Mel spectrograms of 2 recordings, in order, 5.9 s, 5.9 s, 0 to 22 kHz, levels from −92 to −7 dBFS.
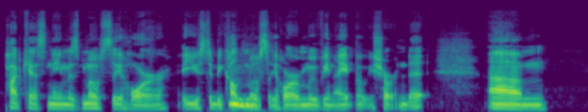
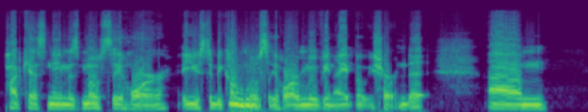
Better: first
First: none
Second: distortion; heavy; 10% of the sound clipped

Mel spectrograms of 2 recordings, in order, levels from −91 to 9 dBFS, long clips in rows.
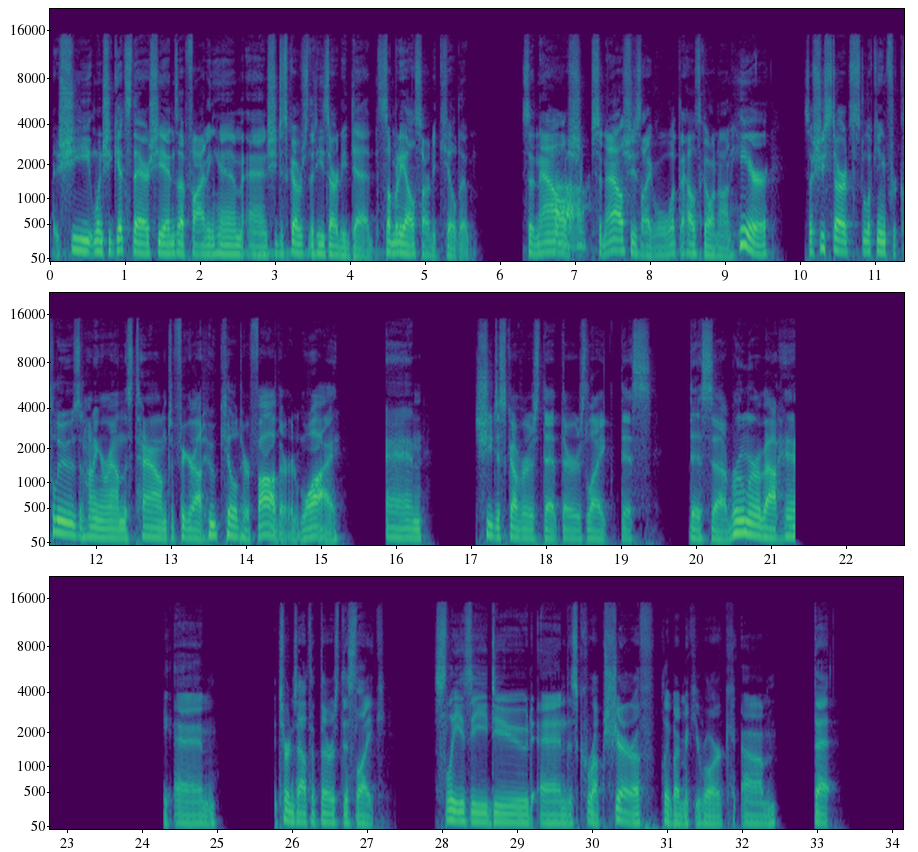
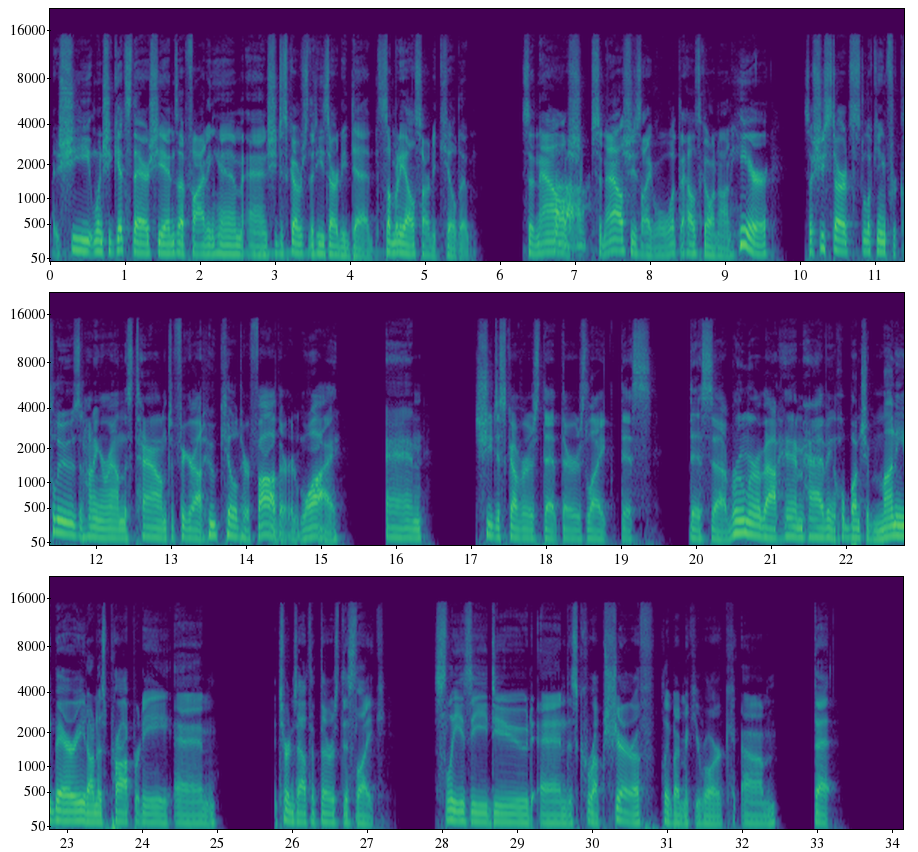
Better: second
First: audio cutting out; at 21 s for 3 s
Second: none

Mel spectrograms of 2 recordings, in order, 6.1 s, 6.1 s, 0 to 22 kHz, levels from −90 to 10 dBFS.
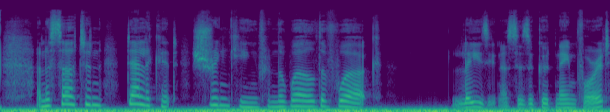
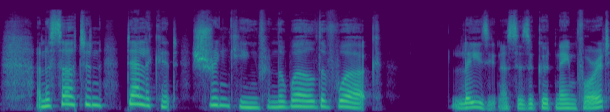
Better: second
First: low rumble; noticeable; throughout; 15 dB below the speech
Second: none

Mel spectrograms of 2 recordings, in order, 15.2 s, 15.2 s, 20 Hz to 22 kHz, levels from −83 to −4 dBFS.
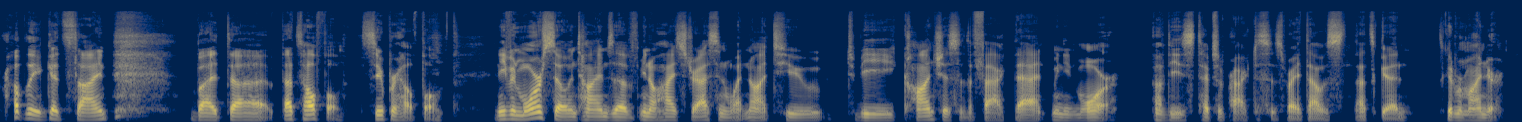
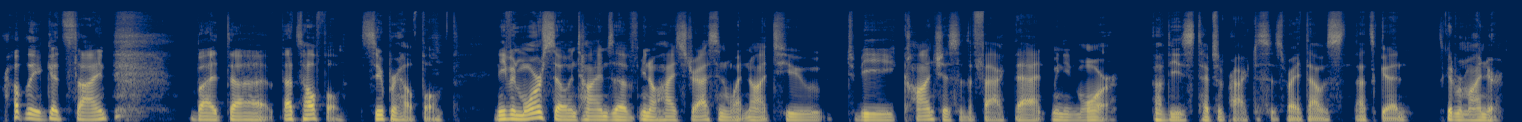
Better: second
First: thin; very; fading below 500 Hz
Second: none

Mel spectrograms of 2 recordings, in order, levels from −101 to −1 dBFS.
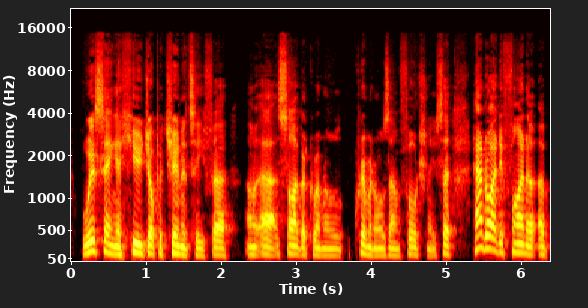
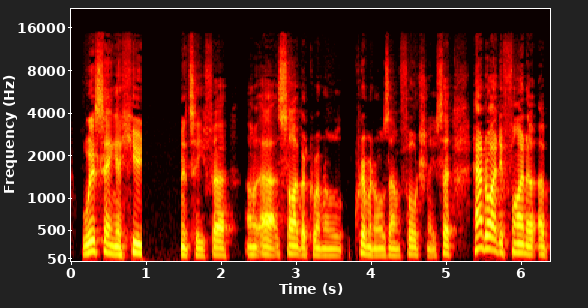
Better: first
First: none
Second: audio cutting out; at 1 s for 0.5 s

